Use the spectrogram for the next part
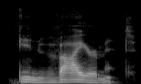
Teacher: And the last one is ment. So the N is silent. You don't pronounce the N.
